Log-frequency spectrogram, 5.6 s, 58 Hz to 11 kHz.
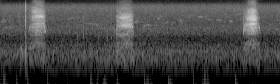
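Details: Juvenile Eurasian eagle-owl recorded 18 June 2016 in Germany's Eifel: three hoarse, hissing rasps at irregular spacing of roughly two seconds, each brief and broadband, plus a sharp click early on.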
